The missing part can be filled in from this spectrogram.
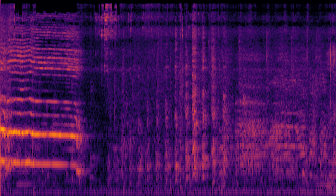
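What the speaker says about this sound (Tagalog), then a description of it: "Ito naman yung mga Black Ostolorps nila." A rooster crows loudly up close, then Black Australorp chickens cluck and murmur at a lower level with faint voices in the background.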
